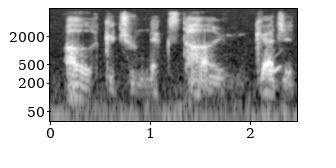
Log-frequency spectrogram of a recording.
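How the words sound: It is said in Doctor Claw's deep voice.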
